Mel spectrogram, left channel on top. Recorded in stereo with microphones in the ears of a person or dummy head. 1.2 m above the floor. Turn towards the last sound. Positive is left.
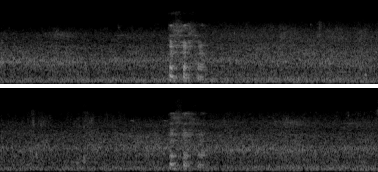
turn(degrees=-40)  # may be behind; listen again after turning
